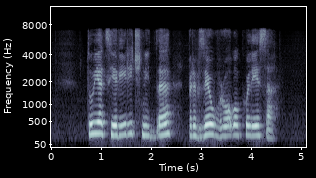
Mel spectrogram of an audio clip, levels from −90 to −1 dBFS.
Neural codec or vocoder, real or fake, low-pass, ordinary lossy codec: codec, 16 kHz, 1 kbps, X-Codec, HuBERT features, trained on LibriSpeech; fake; 7.2 kHz; none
